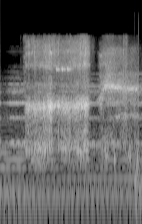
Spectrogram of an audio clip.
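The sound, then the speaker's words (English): A voice imitates snoring with two long, rasping, exaggerated snores, each drawn-out inhale rattling loudly before a short pause. “Her gullet doth snore.”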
